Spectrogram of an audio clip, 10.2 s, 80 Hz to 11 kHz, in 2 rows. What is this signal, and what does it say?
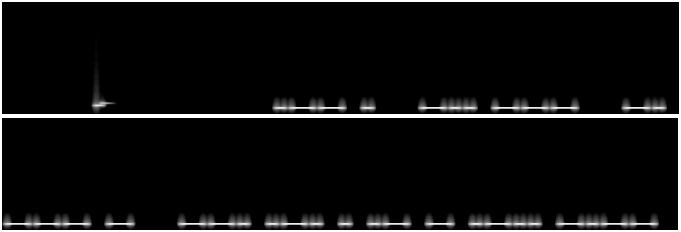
Morse code, heard as a keyed tone, about 22 wpm, 700 Hz. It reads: WE DO NOT GREATLY
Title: Sentences from Top 1400 Words 22wpm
